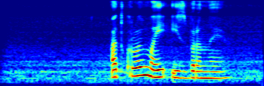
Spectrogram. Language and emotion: Russian, neutral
